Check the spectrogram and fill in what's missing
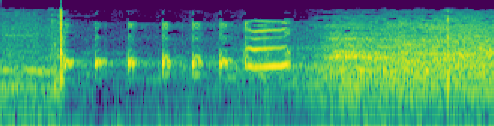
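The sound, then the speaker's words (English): A rooster-shaped toy flashlight sounds off electronically: a quick run of about six clipped clucks, then a short, bright crow, fairly loud, followed by a steady wash of background hiss. “It's a flashlight. Shaped like a rooster, and I don't know, maybe if you listen closely you can hear what it says.”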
